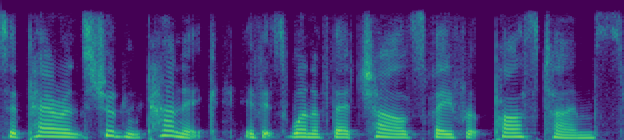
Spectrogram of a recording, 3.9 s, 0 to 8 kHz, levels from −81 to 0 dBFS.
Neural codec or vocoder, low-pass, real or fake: codec, 16 kHz, 8 kbps, FunCodec, trained on Chinese and English, 25 frames a second; 7.2 kHz; fake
